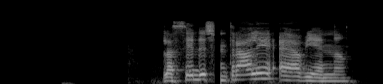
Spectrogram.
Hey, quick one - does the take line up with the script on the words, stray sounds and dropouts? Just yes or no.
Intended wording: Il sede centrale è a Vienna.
no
